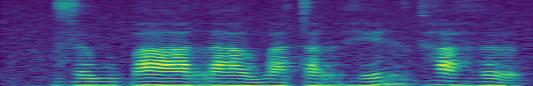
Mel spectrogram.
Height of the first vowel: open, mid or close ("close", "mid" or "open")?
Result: mid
